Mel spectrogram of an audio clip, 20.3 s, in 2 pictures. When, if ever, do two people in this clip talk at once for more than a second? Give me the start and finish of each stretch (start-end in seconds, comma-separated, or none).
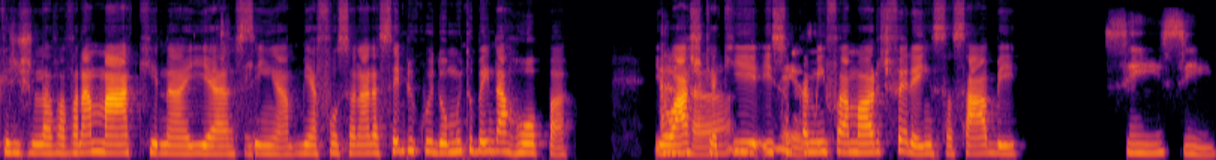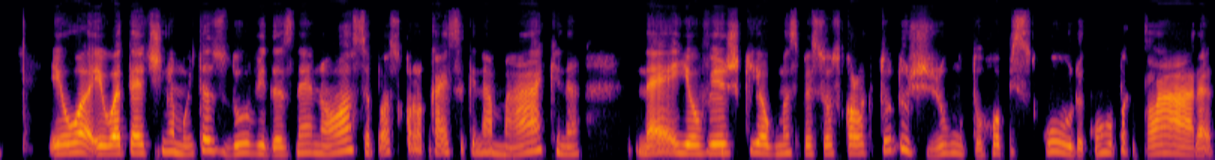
5.5-6.8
